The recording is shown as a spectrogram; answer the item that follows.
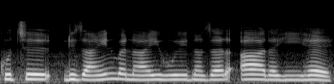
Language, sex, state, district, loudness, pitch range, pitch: Hindi, female, Rajasthan, Jaipur, -13 LUFS, 210-230 Hz, 220 Hz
